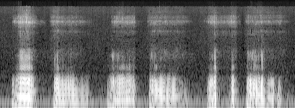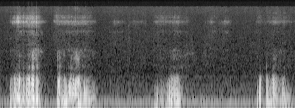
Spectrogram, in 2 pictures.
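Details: Bani the retriever, asleep, gives loud, growly snores in recordings made two years ago. The low, vibrating bursts repeat about every two seconds, some with a raspy fluttering texture, and soften toward the end.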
